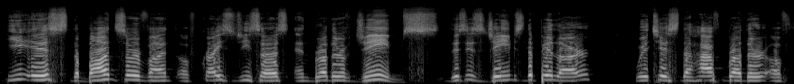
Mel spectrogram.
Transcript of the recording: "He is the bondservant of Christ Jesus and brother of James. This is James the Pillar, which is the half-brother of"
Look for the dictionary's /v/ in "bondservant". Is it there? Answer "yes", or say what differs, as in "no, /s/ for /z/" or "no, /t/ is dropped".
yes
